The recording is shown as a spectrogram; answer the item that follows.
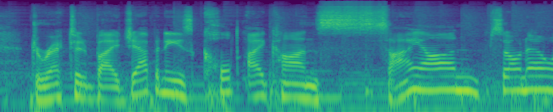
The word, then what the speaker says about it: Sion Sono: Directed by Japanese cult icon Sion Sono, I think is how you say it. Sion, S-I-O-N. Sion Sono.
